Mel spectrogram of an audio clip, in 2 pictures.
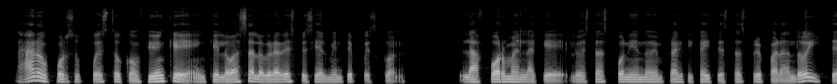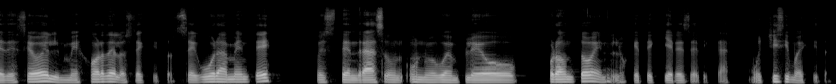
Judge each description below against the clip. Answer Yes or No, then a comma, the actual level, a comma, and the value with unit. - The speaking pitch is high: No, low, 110 Hz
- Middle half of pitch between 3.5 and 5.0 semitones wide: No, average, 2.7 semitones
